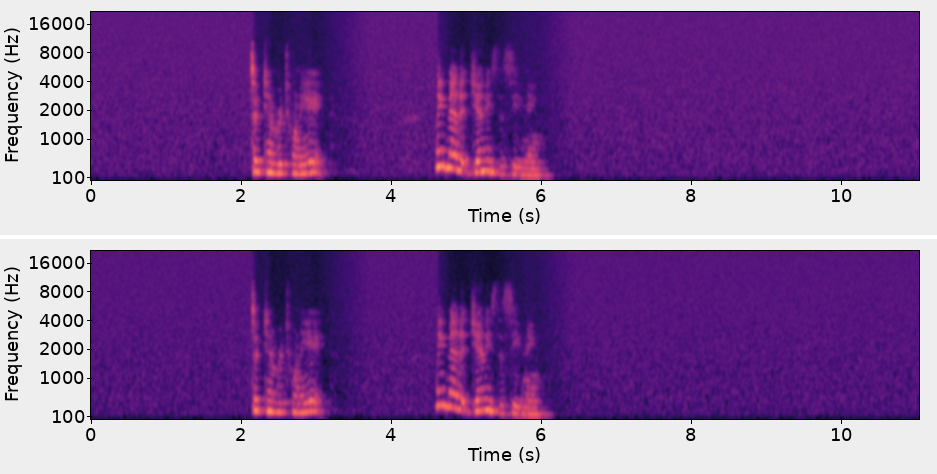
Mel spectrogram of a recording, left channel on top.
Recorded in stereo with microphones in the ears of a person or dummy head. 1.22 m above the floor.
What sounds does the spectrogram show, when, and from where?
2.1 s a woman speaking: 65° left (ahead or behind), 1.8 m; by 6.1 s 50° right (ahead or behind), 0.8 m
